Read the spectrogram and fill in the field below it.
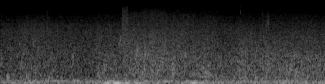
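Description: Water splashes as feet run through a shallow stream.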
